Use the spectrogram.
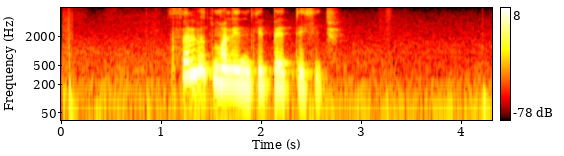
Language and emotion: Russian, positive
